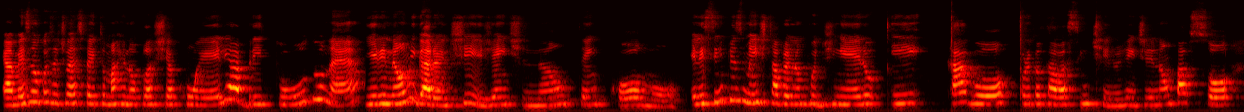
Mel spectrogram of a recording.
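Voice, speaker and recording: A woman's voice: high-pitched, brisk, few pauses. A young woman from Brazil telling viewers a personal story in a casual, emotional, indignant way, often addressing them directly. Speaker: vlogger.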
